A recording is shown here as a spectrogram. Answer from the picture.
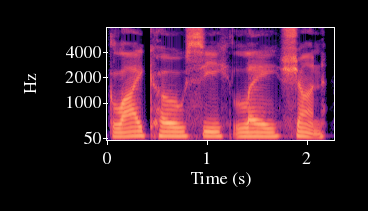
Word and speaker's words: glycosylation: This decoration process is called glycosylation, pronounced gly-co-si-la-tion.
